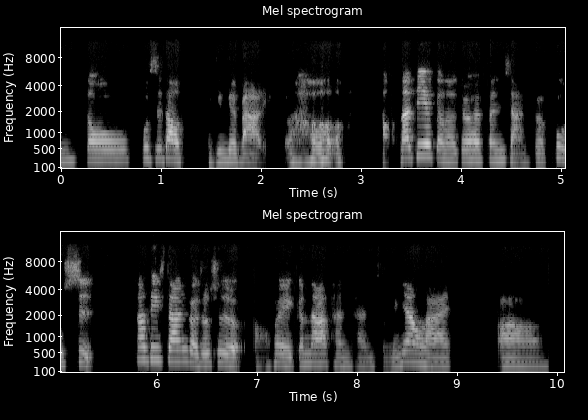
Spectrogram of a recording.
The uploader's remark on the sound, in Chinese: 聊聊好心芹ZOOM線上公益講座。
